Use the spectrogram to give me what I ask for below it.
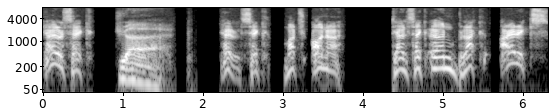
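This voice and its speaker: A man performs in a put-on character voice. He goes at a very slow pace, with long, frequent pauses. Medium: video game. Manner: clipped broken speech.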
